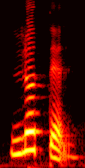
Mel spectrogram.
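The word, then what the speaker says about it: l'hôtel: two letters for example lotel here we are not pronouncing h but we are doing the joining of letter l with wobble o so when we do the liaison that become lotel which means hotel next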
